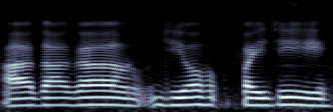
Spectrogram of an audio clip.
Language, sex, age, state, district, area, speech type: Kannada, male, 18-30, Karnataka, Tumkur, rural, spontaneous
